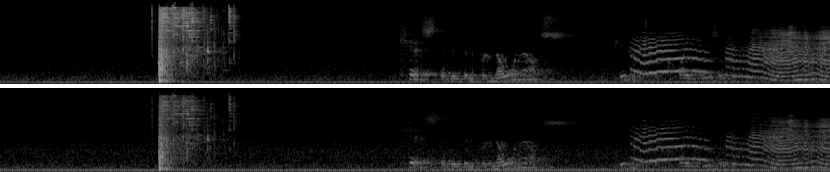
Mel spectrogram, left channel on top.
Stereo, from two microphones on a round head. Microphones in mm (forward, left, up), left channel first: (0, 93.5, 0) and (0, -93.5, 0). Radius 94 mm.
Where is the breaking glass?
30° left (ahead or behind), 0.6 m.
